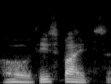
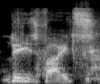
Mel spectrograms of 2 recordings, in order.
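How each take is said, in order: First: Public radio voice. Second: These fights in a slightly louder manly voice; masculine tone. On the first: Acted. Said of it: "talk like the public radio people". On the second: Shown as a demonstration. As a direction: beef up these fights a touch. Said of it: "a little bit more of a masculine tone".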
